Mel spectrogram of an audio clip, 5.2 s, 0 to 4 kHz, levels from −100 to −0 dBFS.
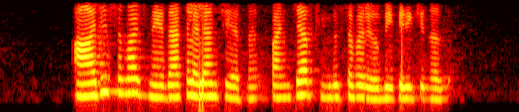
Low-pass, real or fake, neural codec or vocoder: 3.6 kHz; real; none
